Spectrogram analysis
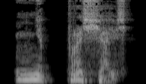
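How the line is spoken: Forced out. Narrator (Russian): выдавил Макс

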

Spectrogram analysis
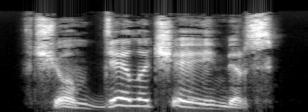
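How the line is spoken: Almost tender question. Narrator (Russian): спросил он почти ласково

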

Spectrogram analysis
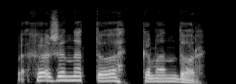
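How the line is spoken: Grim, through teeth. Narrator (Russian): мрачно процедил Майки

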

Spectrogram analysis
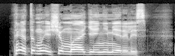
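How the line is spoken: Joyful. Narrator (Russian): радостно подхватил Серый

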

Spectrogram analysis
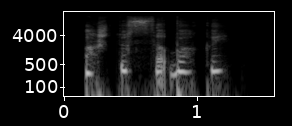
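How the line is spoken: Shocked whisper. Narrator (Russian): прошептала явно потрясённая моим рассказом Кара

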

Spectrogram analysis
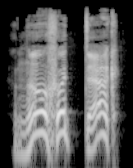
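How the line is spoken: Snort. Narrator (Russian): хмыкнул Фома

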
